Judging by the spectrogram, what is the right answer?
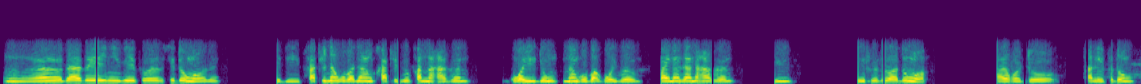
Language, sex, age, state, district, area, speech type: Bodo, male, 60+, Assam, Udalguri, rural, conversation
